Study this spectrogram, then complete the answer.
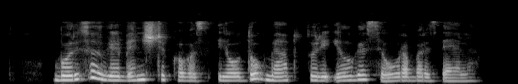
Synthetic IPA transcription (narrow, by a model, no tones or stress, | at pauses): boːɾʲɪsʲɛsɡɾʲɛbʲɛnʲʃʲt̪ʲɪkɔʋɐsjɛʊd̪ɒʊkmʲæːt̪u̥t̪ʊɾʲɪʔɪlˠɡɑːsʲɛʊɾɑːbɐɾʲzʲæːlʲæ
